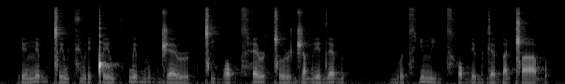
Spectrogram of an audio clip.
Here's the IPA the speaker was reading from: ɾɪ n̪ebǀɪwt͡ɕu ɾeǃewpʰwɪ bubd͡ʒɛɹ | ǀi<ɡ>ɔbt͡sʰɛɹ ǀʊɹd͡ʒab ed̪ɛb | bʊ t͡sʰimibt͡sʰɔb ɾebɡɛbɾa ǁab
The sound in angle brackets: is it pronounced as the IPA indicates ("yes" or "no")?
no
